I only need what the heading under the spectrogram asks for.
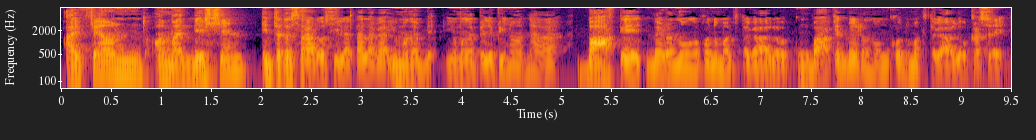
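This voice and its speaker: A man's voice: lowish voice, normal speed, darkish tone. Man chatting in learner's Tagalog. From California, USA. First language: English. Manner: learner's Tagalog mixed with English, hesitant restarts. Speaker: guest, former missionary. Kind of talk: casual chat.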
